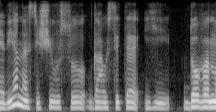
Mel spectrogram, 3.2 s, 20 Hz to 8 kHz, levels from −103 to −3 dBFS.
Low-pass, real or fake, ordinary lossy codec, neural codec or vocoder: 7.2 kHz; real; Opus, 32 kbps; none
